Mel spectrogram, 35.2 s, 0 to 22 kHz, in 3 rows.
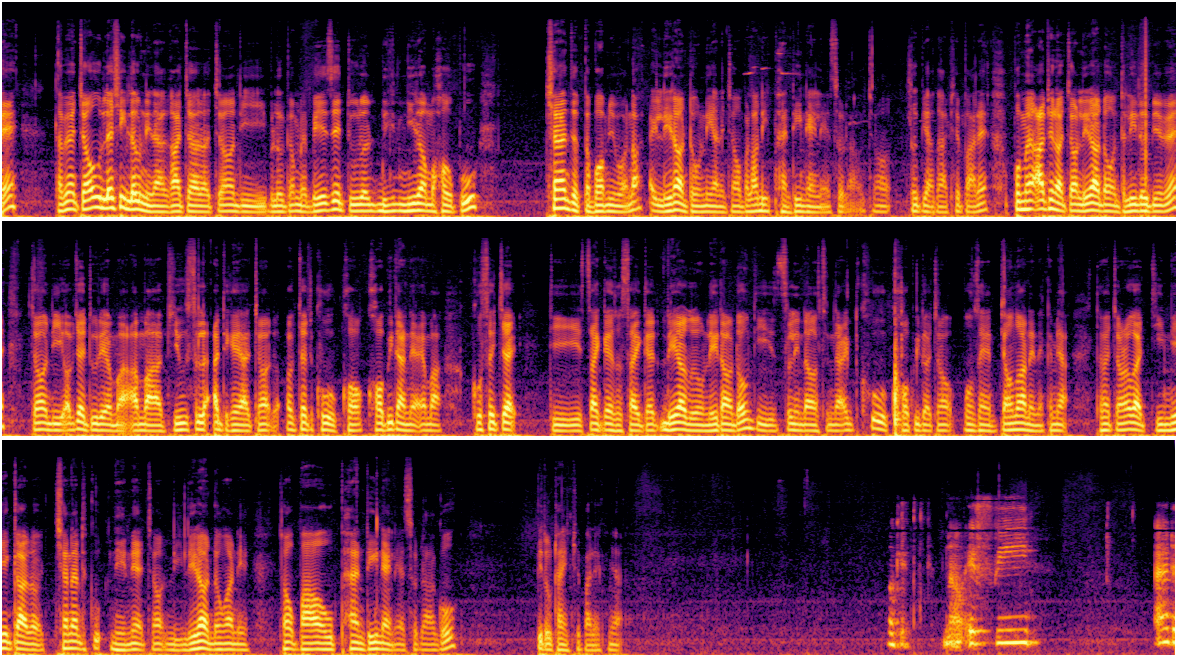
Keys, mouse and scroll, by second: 32.7 click.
